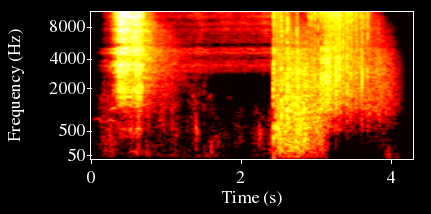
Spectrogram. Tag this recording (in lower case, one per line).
fireworks
explosion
